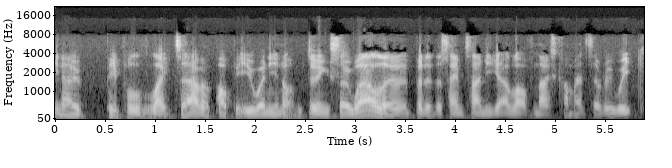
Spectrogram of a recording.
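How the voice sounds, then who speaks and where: A man talks at a very fast pace with an English accent and a fairly low pitch. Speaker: golf betting writer. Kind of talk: podcast interview.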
